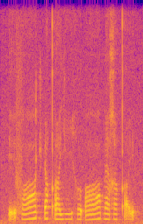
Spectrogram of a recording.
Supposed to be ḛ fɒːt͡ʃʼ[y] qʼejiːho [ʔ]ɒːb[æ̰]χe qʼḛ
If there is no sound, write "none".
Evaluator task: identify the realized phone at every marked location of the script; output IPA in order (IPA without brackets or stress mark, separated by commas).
e, ʔ, æ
